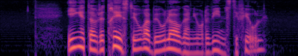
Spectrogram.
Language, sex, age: Swedish, female, 49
